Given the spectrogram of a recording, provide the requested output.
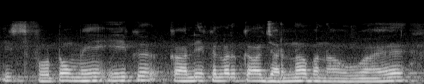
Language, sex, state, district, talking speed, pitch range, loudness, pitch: Hindi, male, Uttar Pradesh, Shamli, 155 wpm, 155-175 Hz, -14 LUFS, 170 Hz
